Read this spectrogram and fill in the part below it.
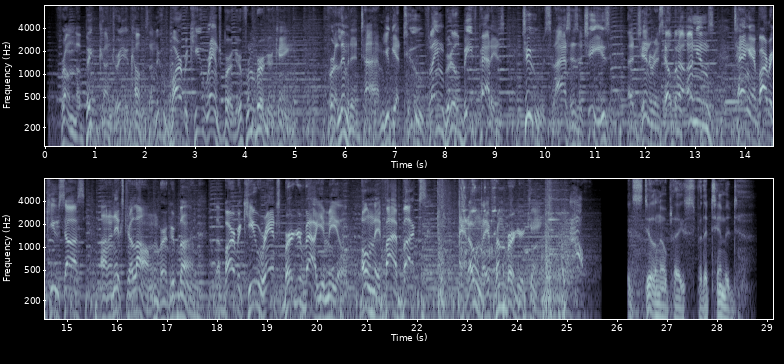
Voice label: us commercial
